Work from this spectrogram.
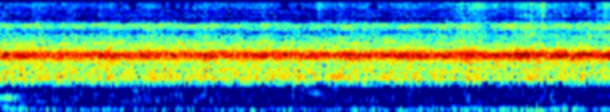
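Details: A countryside frog chorus heard deep in the night, many callers merging into one steady, shrill, buzzing drone that holds level throughout with no clear gaps.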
